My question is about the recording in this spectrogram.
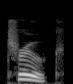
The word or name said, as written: truk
